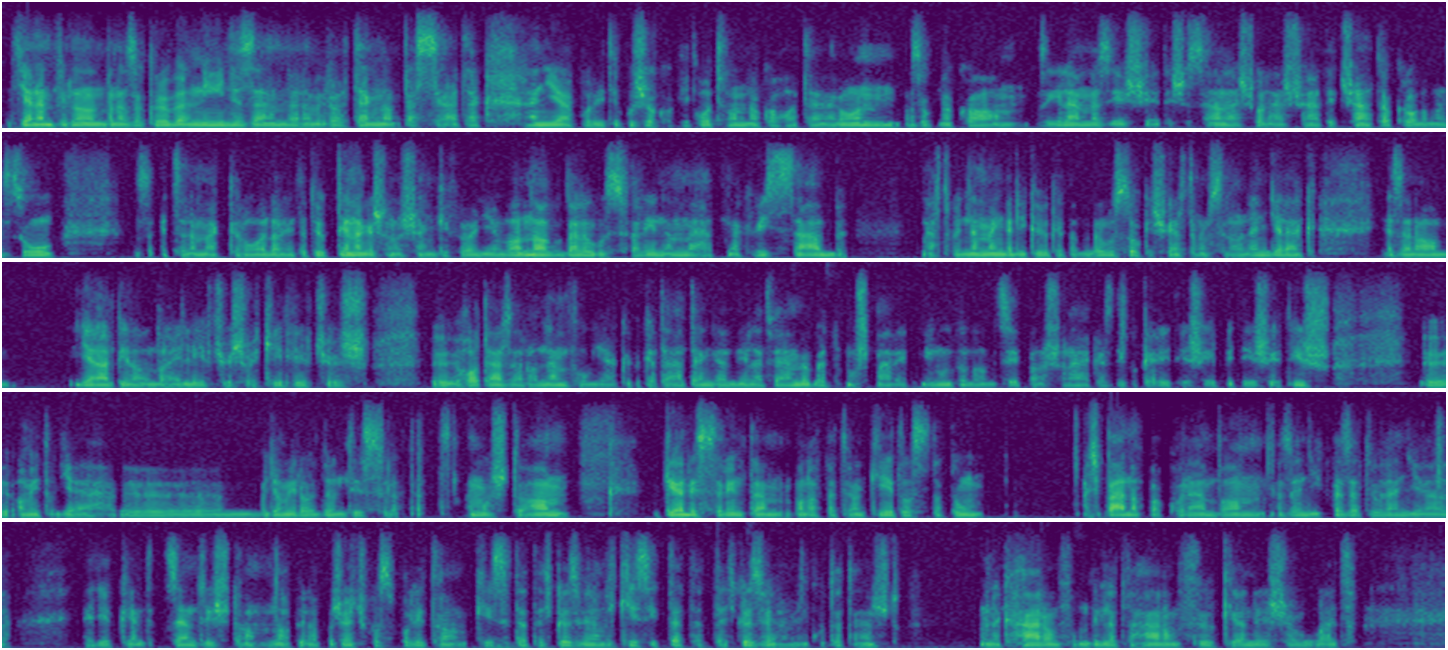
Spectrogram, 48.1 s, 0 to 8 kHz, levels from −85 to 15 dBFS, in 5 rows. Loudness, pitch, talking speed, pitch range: -20 LUFS, 100 Hz, 155 wpm, 100-105 Hz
